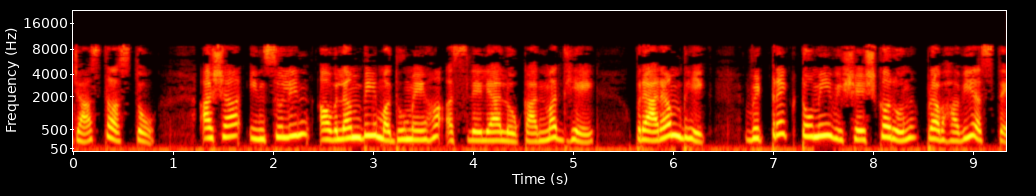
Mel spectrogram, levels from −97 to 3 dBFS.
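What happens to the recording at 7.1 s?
At 7.1 s, as throughout the clip, the speech carries transcoding between lossy codecs: artefacts from different codecs overlap, and nothing is heard above 9 kHz. The mixed artefacts suggest low-bitrate Vorbis, then MP3, likely ending in HE-AAC, each re-encoding the previous damage.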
